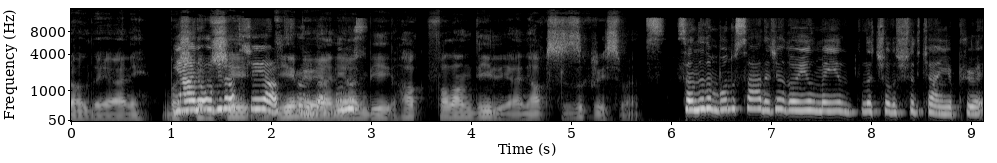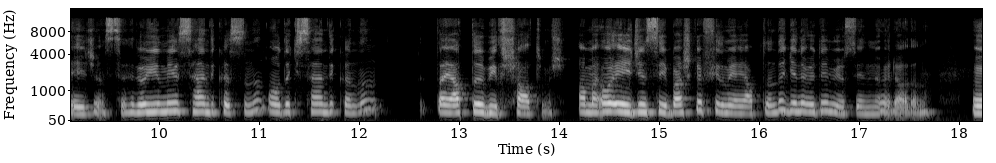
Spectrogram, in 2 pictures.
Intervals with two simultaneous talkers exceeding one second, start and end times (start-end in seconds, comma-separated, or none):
1.0-2.9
